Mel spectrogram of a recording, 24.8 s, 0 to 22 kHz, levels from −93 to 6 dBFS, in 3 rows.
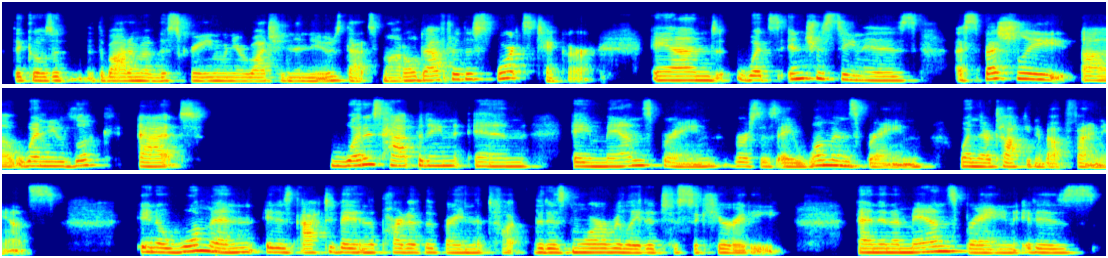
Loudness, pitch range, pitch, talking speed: -18 LUFS, 185-230 Hz, 195 Hz, 170 wpm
